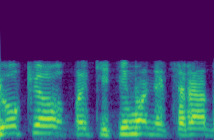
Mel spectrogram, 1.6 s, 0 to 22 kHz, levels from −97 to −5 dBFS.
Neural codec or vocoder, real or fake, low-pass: codec, 44.1 kHz, 3.4 kbps, Pupu-Codec; fake; 3.6 kHz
